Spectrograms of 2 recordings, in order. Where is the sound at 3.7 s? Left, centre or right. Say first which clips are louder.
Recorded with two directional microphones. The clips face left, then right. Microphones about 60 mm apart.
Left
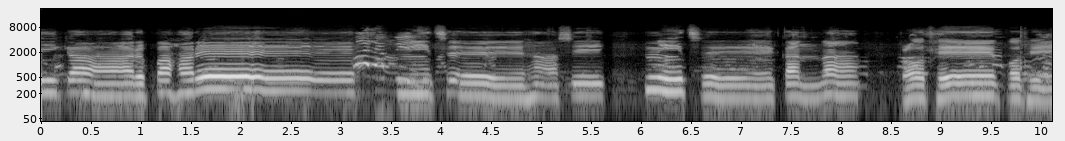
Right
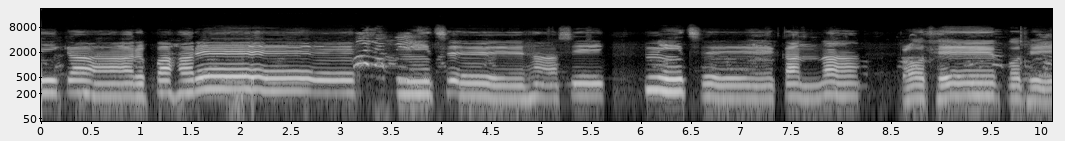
Right 4 dB; right.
